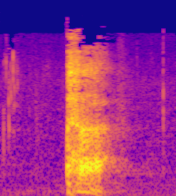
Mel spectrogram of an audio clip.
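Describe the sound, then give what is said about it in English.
A single harsh cough or throat clear from a speaker who is losing their voice bursts out, loud and raspy, lasting about a third of a second before fading into near silence. No one speaks. “So I'm going to start coughing.”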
